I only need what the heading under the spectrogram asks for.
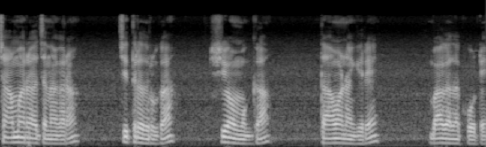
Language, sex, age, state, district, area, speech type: Kannada, male, 30-45, Karnataka, Davanagere, rural, spontaneous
